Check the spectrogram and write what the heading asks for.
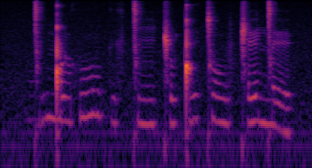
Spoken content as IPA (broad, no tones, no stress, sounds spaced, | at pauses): ɡ͡ǀ i̤ ŋ͡ǃ u l x uː k e̤ x ǀ iː ǁ u ǃ e̤ ǀ uː v ǁ e ŋ͡ǀ e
